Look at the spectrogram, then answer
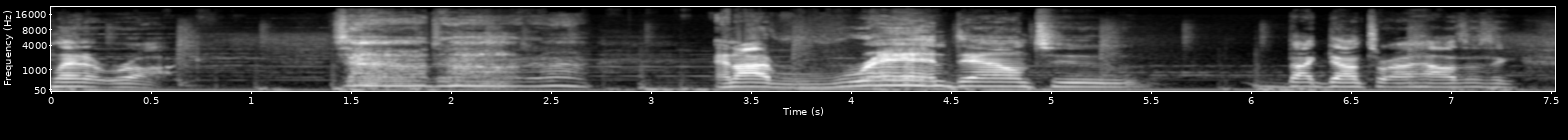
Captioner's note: humming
